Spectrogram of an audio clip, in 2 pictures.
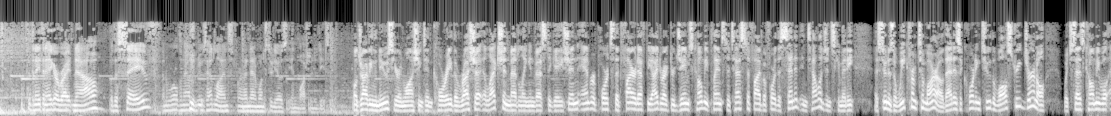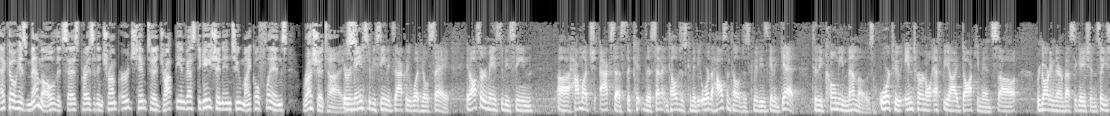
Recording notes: from the Industrial, Automotive and Transportation Conference in Boston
